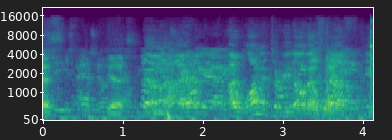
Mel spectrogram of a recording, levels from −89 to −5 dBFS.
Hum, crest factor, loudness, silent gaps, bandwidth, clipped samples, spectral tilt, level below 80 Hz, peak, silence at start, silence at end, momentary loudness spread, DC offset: none; 18 dB; -27 LUFS; none; 16 kHz; under 0.1%; -4 dB/octave; -46 dBFS; -8 dBFS; 0 s; 0 s; 9 LU; under 0.1%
